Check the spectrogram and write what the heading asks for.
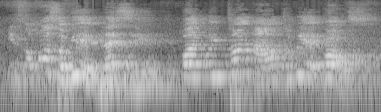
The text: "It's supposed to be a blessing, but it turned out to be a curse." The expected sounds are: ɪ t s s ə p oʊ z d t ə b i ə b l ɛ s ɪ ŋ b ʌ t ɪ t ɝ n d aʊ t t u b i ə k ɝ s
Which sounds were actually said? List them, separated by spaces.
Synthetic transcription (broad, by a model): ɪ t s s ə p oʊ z t ə b i ə b l ɛ s ɪ ŋ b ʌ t ɪ t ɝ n aʊ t t u b i ə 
